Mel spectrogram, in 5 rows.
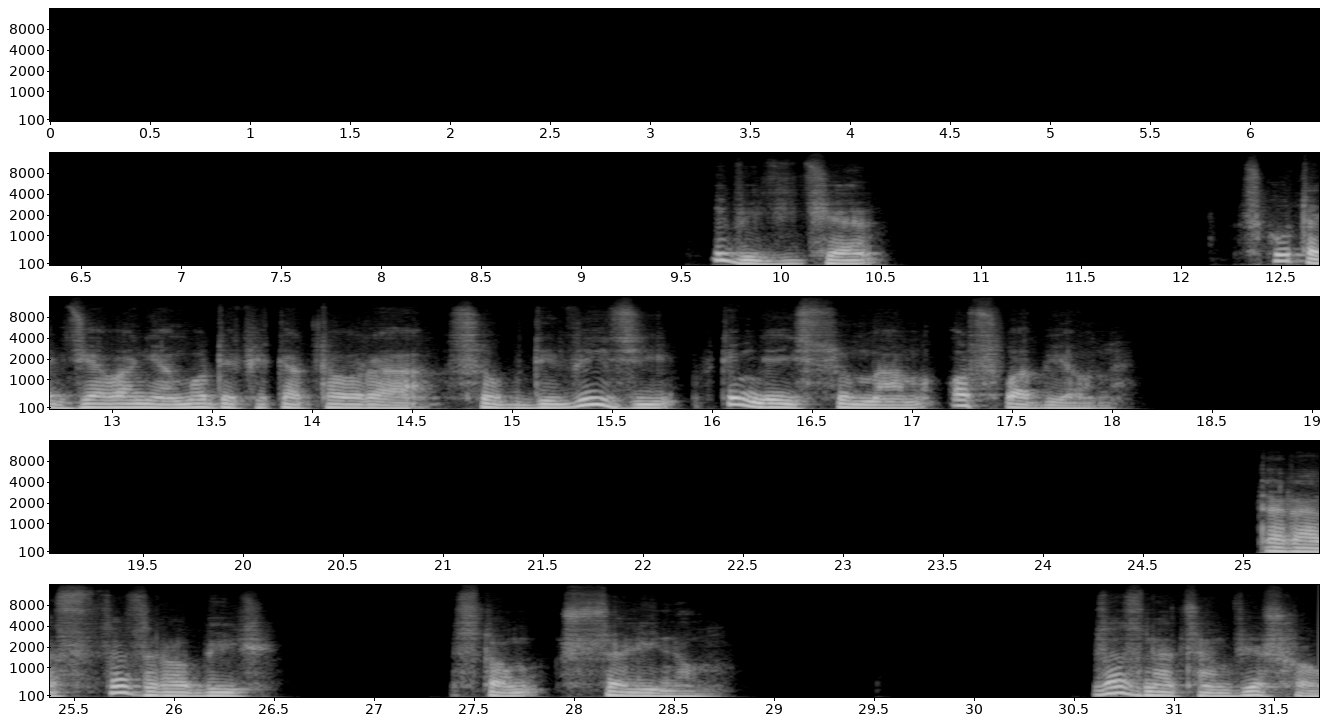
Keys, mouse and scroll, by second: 3.6 ctrl+r, 17.3-19.8 middle drag, 20.2 middle click, 20.9 click, 21.3 middle click, 22.6 shift+middle click, 23.4 middle click, 24.2 scroll down 2, 24.2 scroll up 2.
